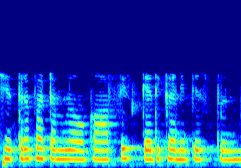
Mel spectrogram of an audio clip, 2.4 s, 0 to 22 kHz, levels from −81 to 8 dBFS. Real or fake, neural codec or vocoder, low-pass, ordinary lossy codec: real; none; 3.6 kHz; none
